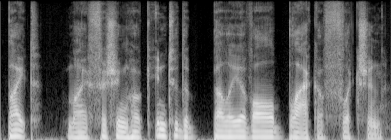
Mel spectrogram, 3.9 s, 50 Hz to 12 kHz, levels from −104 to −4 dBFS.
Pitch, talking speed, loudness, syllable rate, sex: 95 Hz, 170 wpm, -19 LUFS, 4.6 syllables/s, male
